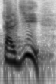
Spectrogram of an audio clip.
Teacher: Lo que pasa es que esta palatal lateral, callí, para los que somos yeístas es difícil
